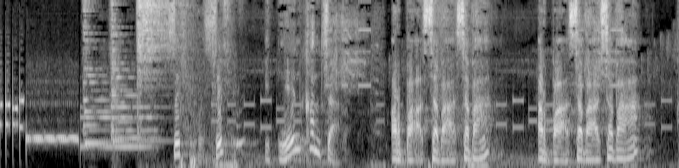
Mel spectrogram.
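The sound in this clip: Telephone keypad dialing tones: many short, bright beeps interspersed with talk, opening with a few steadier tones.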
